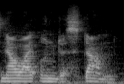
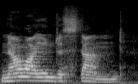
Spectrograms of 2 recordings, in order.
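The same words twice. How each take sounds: First: The D in understand is dropped. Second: The D in understand is clearly pronounced. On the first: "He says" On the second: "He doesn't say that"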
